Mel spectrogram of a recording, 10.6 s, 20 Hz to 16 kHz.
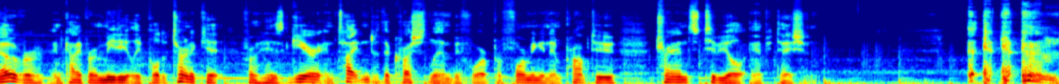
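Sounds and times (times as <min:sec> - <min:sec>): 
speech: 0:00.0 - 0:08.3, 0:09.7 - 0:10.5
man clearing his throat: 0:09.7 - 0:10.5.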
